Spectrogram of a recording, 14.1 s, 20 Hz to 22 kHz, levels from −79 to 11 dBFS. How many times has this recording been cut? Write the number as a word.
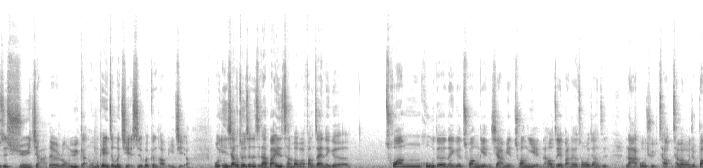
one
